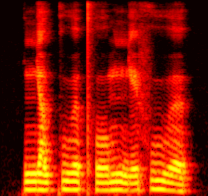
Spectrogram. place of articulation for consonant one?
palatal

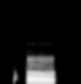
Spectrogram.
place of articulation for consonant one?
glottal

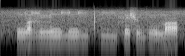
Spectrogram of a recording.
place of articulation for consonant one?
palatal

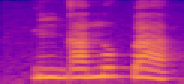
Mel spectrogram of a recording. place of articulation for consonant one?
alveolar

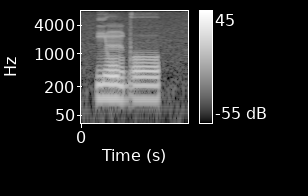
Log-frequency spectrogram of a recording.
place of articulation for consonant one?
palatal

